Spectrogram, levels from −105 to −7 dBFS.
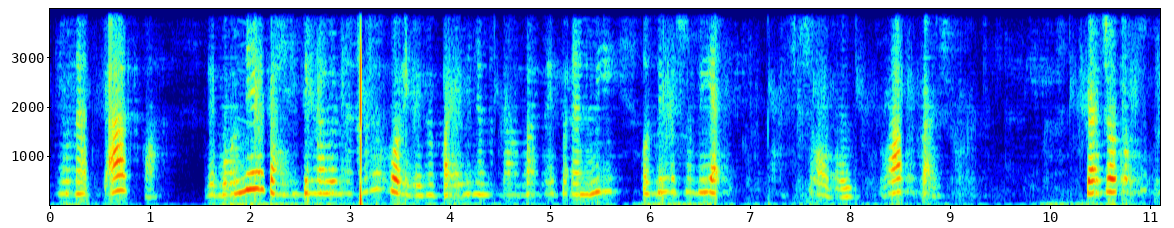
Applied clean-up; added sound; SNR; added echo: neural separator model SepFormer WHAMR!.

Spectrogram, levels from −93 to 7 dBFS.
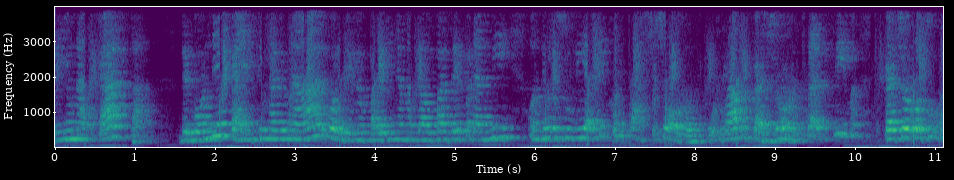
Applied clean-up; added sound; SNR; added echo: neural separator model SepFormer DNS4.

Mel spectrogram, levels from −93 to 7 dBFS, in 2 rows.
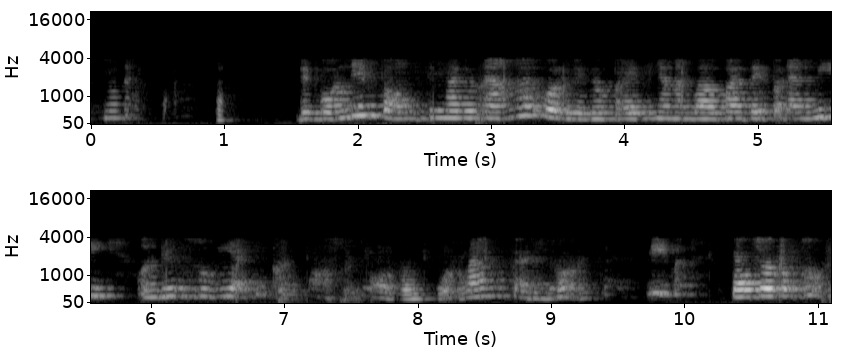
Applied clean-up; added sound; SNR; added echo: neural mask model DeepFilterNet 3.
